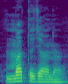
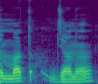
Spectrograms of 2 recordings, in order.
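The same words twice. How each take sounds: First: Said in the usual way. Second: Slight pause between मत and जाना; pause between words. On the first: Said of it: "के बीच में थोड़ा सा विराम". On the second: Shown as a demonstration. Teacher showing learners what juncture is, slight pause after मत. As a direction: say मत, hold a short break, then जाना. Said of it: "के बीच में थोड़ा सा विराम चिन्ह है".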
